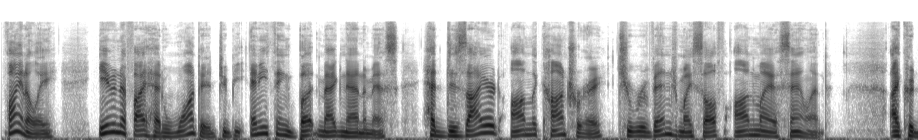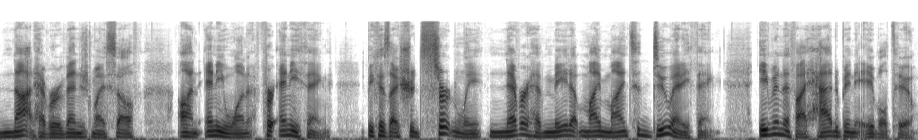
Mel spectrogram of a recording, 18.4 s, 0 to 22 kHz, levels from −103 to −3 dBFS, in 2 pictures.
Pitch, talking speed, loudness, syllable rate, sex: 120 Hz, 175 wpm, -20 LUFS, 5.6 syllables/s, male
